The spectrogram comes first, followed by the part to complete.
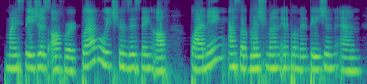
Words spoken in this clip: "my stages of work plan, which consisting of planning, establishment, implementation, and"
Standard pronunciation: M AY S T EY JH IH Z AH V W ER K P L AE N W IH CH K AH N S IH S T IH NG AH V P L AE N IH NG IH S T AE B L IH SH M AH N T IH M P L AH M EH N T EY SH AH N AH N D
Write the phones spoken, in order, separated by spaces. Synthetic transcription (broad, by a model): M AY S T EY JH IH S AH F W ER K P L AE N W IH CH K AH N S IH S T IH NG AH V P L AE N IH NG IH S T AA B L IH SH M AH N T IH M P L AH M EH N T EY SH AH N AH N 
